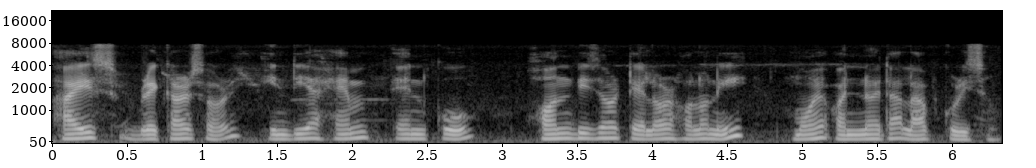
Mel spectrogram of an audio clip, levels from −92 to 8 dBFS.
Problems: constant background noise, background conversations at intervals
